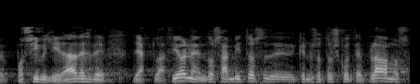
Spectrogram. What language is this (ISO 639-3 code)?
spa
